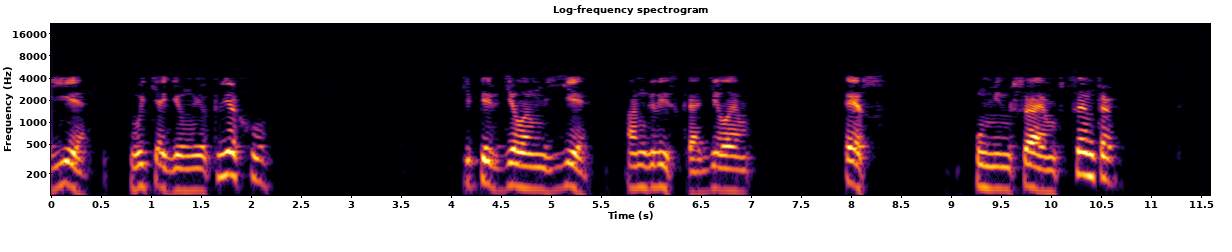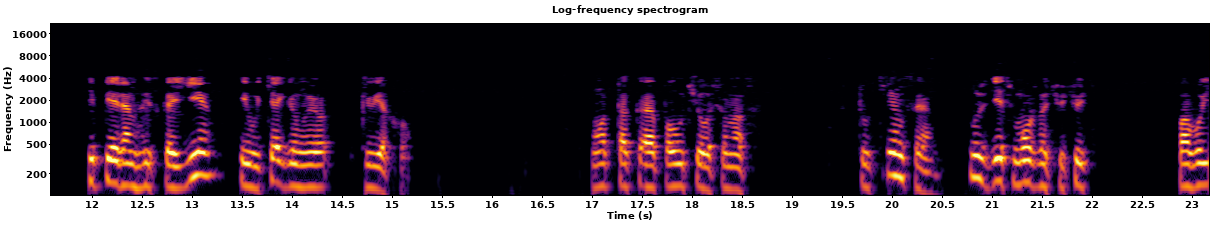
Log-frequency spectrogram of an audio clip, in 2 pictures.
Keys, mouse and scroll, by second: 1.3-3.7 drag, 14.2-15.4 drag, 16.4 shift+middle click, 19.5-20.5 drag.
